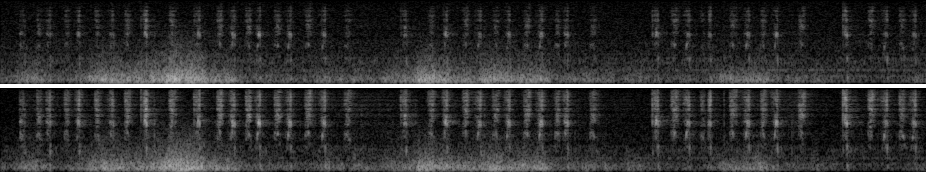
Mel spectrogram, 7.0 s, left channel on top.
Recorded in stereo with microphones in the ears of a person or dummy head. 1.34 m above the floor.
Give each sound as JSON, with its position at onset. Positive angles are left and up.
{"t": 0.1, "sound": "scissors", "side_deg": -60}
